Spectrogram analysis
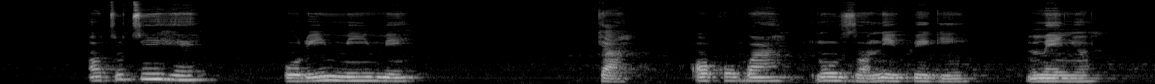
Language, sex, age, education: Igbo, female, 30-45, tertiary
